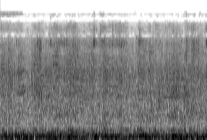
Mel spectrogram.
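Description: Norfolk Southern freight train rolling past, a steady low rumble.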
